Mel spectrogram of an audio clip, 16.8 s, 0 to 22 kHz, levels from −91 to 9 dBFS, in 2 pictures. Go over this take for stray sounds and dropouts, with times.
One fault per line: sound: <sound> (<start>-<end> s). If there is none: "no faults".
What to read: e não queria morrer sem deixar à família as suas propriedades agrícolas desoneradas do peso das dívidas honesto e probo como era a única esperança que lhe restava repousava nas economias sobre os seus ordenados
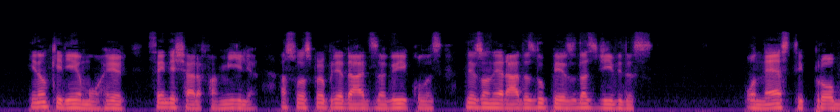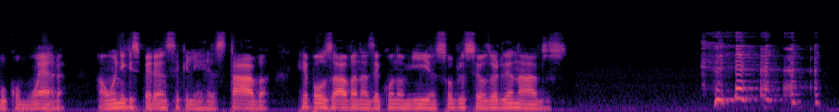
sound: laugh (15.4-16.6 s)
